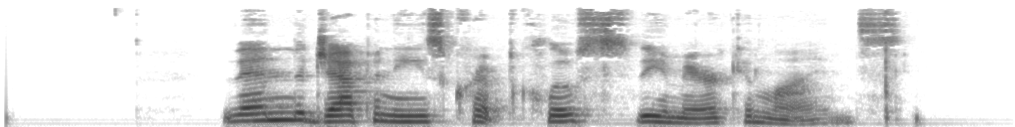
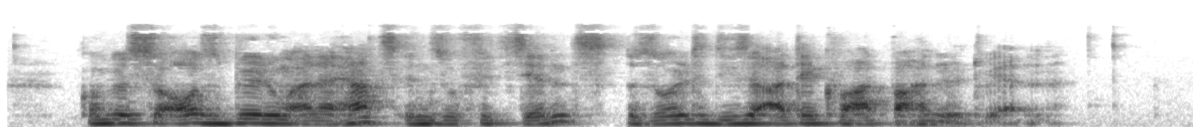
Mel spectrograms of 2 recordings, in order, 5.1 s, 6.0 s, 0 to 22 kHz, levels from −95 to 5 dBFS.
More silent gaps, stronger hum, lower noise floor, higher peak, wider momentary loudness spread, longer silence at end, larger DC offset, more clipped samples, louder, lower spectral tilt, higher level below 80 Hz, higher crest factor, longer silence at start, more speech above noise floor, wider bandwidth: neither; neither; first, -84 dBFS vs -57 dBFS; about the same, -6 dBFS vs -4 dBFS; about the same, 12 LU vs 11 LU; second, 0.6 s vs 0.75 s; neither; neither; second, -26 LUFS vs -20 LUFS; second, -3.5 dB/octave vs -6 dB/octave; second, -66 dBFS vs -54 dBFS; about the same, 22 dB vs 18 dB; first, 1.1 s vs 0.4 s; first, 58 dB vs 37 dB; first, 16.5 kHz vs 9.6 kHz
